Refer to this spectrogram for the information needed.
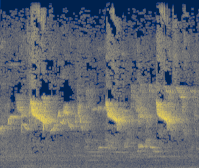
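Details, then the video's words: Female white-eye in líu twittering song: three clear, thin, falling high notes spaced about a second apart, linked by softer chirps, with a low hum in the background. "Khuyên mái líu đẳng cấp THẾ GIỚI"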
